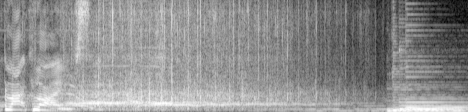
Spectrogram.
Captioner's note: crowd cheering; acoustic guitar music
